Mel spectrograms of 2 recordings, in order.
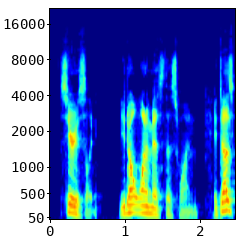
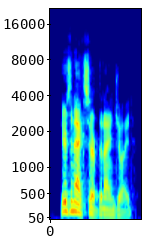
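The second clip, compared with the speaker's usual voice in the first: normal talking voice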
